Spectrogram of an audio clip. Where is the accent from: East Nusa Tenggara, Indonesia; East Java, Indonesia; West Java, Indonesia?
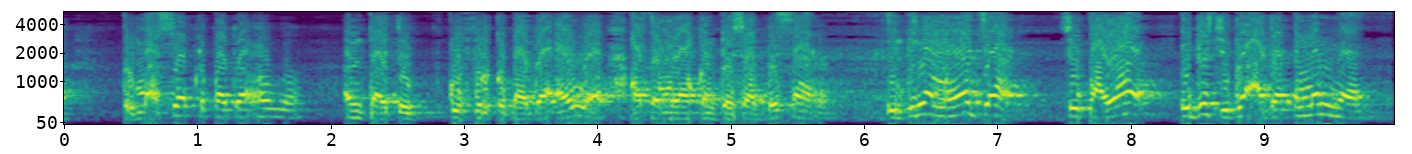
East Java, Indonesia; Surabaya; Ya, kalau saya aslinya Surabaya, kalau di Surabaya itu ada namanya Kampung Bali, itu khusus.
